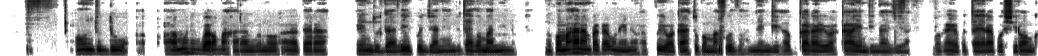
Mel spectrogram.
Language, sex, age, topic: Oshiwambo, male, 18-24, agriculture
